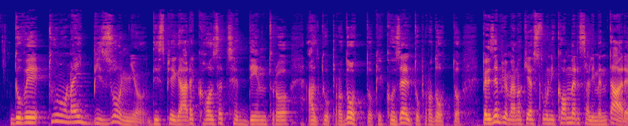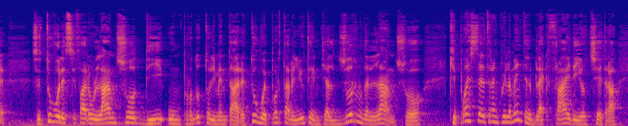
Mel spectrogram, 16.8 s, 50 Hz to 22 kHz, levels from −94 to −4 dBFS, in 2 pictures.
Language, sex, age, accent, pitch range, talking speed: Italian, male, 20-39, native, 125-175 Hz, 190 wpm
